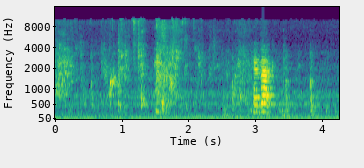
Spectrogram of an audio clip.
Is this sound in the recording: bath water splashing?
yes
